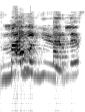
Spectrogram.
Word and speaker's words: Mayi Carles: You pronounced it really well. I was close. It was really close. Mayi Carles, the Panamanian version, but you almost got it perfect.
